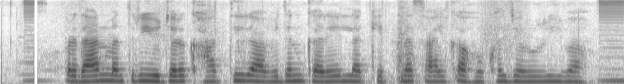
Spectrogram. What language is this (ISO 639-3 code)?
bho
